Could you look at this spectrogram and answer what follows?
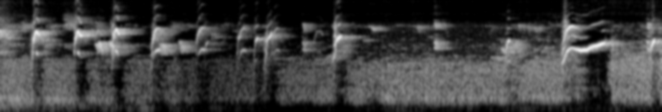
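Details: Looser, more varied high chirps and twittering notes from a siri-siri bird, ending in a drawn-out rising whistle, with quieter gaps and soft background hiss.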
